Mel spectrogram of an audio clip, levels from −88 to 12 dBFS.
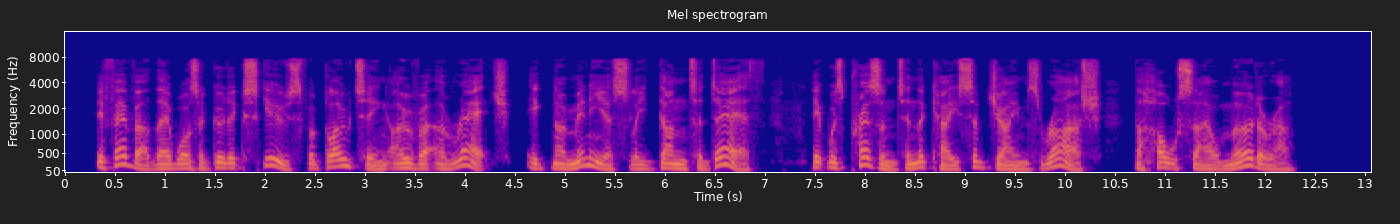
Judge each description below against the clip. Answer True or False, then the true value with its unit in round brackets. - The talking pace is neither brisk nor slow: False (130 wpm)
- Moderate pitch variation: False (5.9 semitones)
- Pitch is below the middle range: True (110 Hz)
